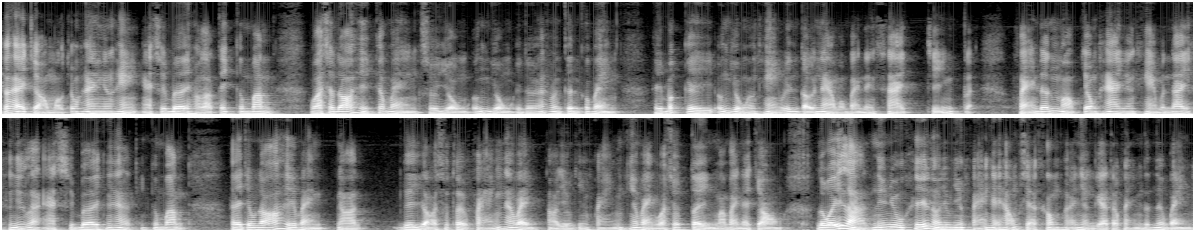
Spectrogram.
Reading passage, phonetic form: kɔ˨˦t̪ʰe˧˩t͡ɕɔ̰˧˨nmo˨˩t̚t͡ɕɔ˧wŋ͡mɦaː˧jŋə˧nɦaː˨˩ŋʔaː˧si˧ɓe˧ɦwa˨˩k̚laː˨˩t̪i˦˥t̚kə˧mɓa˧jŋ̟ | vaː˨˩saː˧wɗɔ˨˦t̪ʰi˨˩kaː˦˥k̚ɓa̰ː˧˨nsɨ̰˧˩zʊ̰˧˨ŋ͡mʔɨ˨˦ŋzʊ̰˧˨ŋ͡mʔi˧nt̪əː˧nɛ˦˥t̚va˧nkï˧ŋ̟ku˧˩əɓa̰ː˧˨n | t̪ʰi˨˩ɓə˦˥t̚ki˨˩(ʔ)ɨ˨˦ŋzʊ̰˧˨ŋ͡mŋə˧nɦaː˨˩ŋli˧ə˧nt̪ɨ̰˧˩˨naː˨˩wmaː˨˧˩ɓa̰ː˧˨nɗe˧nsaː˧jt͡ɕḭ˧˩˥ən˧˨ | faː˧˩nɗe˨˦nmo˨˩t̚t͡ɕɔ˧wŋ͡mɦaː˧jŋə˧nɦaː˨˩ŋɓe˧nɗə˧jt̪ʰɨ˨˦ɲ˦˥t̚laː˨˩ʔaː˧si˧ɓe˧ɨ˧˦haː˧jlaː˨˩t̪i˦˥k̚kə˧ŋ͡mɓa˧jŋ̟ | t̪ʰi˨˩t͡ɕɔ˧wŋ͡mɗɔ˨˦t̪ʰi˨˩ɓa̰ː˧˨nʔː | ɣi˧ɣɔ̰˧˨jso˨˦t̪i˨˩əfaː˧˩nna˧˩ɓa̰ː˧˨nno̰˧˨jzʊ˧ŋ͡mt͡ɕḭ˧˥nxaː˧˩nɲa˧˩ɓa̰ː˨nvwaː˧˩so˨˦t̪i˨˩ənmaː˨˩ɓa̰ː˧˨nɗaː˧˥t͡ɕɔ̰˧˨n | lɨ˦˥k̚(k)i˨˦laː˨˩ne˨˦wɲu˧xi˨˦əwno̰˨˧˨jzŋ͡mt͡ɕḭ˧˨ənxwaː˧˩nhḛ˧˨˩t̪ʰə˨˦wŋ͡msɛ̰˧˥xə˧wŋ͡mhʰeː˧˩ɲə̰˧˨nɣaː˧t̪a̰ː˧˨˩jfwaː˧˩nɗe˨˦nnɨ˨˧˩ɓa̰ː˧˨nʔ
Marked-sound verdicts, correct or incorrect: correct, incorrect: ʔ

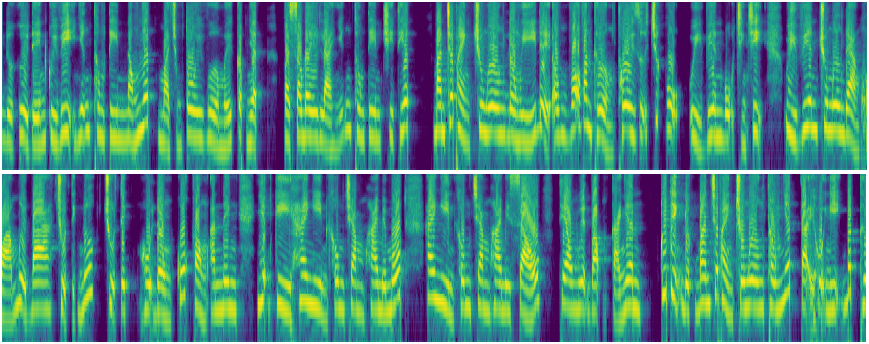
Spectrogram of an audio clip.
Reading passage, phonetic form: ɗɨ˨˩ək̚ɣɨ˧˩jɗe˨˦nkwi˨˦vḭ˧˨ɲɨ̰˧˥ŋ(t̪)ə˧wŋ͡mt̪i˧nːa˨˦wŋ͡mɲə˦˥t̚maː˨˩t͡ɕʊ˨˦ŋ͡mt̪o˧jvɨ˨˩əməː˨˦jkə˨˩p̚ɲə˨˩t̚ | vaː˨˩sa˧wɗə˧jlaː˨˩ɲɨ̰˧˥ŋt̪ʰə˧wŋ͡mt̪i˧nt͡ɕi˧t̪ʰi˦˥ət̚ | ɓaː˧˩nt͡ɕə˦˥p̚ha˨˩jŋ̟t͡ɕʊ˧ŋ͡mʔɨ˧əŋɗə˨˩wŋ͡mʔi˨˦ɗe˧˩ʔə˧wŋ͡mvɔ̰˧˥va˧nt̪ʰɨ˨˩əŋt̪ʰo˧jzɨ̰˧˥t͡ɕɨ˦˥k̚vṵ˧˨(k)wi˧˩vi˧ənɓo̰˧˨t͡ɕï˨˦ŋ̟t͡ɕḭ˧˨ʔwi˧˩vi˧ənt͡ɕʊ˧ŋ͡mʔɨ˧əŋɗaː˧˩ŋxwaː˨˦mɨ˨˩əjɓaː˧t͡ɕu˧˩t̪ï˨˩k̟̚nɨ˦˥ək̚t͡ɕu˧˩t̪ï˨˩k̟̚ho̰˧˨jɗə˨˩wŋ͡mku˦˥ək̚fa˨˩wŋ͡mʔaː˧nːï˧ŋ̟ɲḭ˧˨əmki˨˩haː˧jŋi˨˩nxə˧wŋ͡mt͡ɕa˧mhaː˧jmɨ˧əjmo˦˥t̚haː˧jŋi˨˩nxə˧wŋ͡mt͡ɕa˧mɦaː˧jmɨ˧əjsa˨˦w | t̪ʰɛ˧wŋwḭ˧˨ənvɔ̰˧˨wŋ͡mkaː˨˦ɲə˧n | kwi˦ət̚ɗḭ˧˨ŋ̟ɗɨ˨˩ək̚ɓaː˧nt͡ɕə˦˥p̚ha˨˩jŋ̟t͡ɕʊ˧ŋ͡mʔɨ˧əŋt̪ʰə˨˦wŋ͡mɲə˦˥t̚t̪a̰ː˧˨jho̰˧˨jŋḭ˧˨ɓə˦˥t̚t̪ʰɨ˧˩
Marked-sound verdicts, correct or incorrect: incorrect: t̪ʰ, incorrect: ʔ

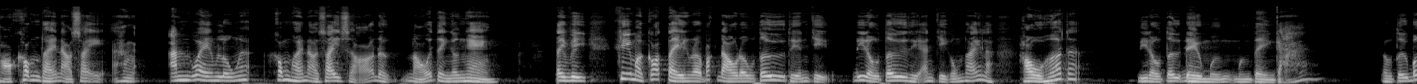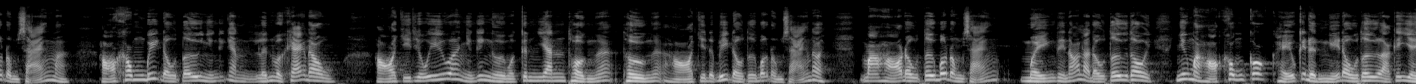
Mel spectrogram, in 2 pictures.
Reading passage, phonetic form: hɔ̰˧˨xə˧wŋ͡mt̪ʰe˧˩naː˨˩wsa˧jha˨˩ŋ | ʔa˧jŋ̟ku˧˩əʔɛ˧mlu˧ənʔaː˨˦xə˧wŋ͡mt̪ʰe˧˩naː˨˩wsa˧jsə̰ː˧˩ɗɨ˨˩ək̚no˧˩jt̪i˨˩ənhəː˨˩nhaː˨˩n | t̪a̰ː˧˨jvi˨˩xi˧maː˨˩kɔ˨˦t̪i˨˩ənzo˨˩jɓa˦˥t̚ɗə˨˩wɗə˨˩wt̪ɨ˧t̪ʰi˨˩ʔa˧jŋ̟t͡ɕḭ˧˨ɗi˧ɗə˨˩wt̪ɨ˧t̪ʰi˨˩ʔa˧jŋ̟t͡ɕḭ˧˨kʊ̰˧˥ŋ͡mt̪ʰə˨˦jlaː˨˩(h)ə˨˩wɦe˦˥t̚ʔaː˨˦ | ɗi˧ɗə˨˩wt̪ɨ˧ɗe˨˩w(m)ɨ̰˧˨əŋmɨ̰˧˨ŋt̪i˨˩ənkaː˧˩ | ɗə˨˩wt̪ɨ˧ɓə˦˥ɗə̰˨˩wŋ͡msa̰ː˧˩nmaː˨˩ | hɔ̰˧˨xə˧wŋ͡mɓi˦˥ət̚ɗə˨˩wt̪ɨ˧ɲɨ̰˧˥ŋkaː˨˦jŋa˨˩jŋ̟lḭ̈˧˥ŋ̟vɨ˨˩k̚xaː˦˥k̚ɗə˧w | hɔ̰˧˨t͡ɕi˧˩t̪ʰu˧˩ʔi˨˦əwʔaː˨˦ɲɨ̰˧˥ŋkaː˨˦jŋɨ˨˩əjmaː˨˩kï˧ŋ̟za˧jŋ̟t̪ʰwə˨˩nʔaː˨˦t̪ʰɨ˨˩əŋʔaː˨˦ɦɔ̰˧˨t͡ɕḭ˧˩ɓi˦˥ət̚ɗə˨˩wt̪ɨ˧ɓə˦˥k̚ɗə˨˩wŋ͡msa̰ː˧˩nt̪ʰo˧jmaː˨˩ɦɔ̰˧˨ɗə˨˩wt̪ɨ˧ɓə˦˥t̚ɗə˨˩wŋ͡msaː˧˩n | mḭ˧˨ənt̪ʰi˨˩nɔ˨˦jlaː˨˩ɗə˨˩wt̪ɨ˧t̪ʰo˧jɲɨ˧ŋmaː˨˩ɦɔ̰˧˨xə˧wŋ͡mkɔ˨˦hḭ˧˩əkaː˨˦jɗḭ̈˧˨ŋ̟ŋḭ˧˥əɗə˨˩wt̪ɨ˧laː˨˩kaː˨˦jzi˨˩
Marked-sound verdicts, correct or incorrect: correct, correct

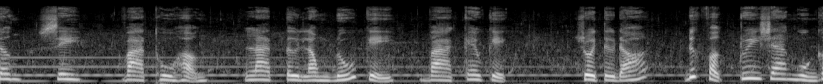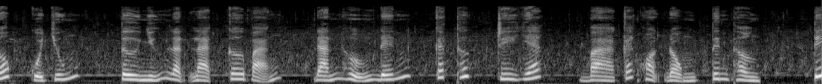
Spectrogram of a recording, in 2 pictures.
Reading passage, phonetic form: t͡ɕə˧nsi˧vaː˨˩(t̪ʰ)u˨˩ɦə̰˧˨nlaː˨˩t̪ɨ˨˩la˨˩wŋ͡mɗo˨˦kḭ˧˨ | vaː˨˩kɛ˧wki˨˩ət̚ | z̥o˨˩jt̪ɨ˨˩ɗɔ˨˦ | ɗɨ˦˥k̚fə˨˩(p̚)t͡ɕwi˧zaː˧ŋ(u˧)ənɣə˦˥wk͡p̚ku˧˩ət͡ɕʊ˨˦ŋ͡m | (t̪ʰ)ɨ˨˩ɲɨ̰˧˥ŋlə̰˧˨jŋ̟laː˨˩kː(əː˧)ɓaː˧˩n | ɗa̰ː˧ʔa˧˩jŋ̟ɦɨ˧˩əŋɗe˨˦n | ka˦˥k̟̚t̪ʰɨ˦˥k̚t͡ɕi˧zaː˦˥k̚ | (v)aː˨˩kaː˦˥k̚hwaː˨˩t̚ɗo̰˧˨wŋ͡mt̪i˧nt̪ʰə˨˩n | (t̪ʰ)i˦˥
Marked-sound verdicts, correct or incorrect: correct, incorrect: t̚, incorrect: u˨˩, incorrect: t̪, correct, correct, incorrect: t̪

